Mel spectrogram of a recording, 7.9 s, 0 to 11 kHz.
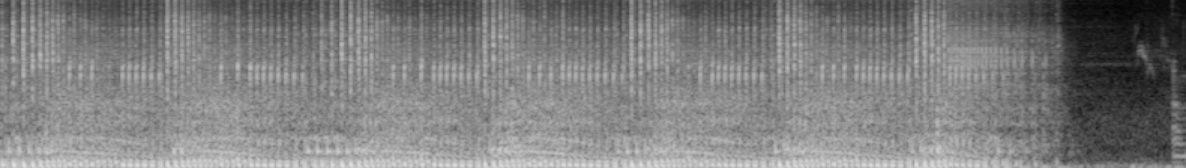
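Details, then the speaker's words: Lawn mower with SV/RV 150 carburettor, apparently petrol mix in the tank instead of plain fuel; revs swell and sag about once a second before cutting out, hunting/surging diagnosed as a carburettor issue, fixed by carb service and tank flush. "The revs are going up and down, which tells me it has a carburetor issue."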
